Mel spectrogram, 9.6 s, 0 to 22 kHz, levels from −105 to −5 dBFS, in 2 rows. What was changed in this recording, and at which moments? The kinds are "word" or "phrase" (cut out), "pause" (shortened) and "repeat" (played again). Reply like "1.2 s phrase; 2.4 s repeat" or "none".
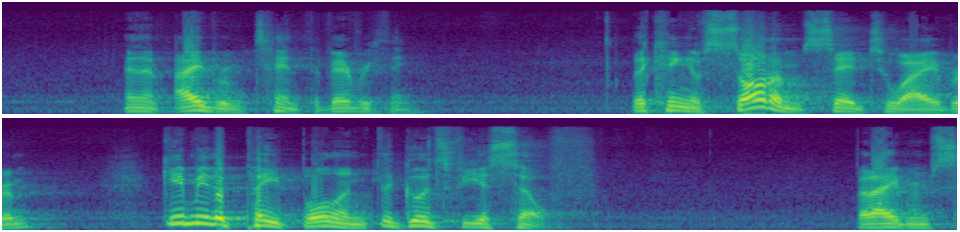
1.2 s phrase; 6.6 s word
